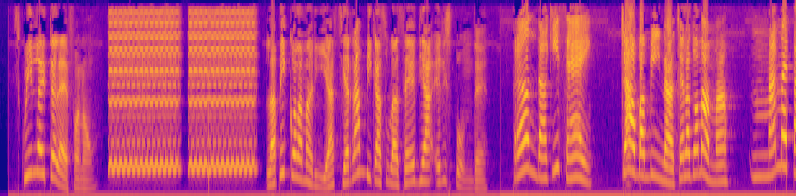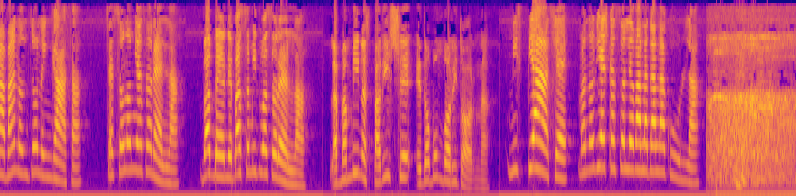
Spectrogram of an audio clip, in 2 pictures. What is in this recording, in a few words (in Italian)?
bambina al telefono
